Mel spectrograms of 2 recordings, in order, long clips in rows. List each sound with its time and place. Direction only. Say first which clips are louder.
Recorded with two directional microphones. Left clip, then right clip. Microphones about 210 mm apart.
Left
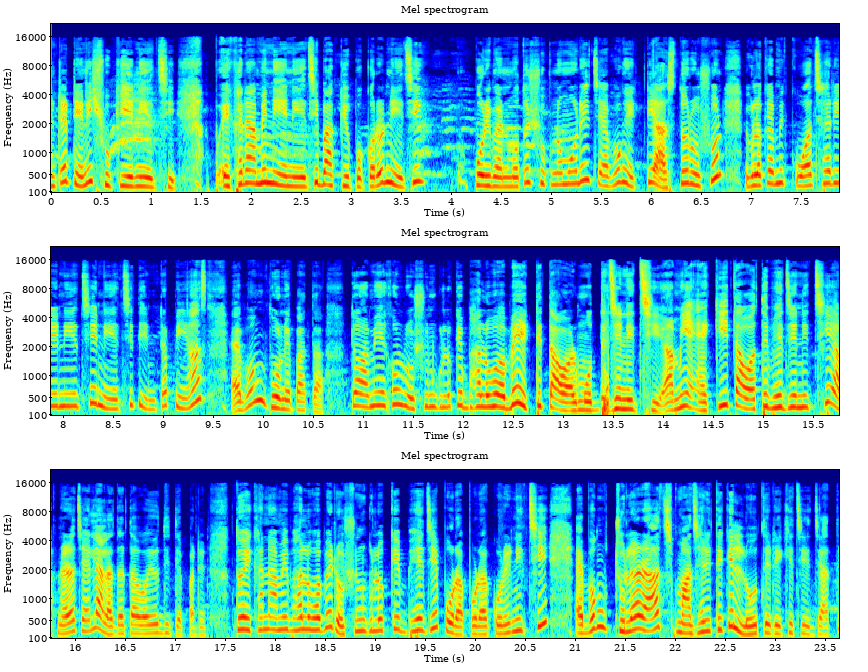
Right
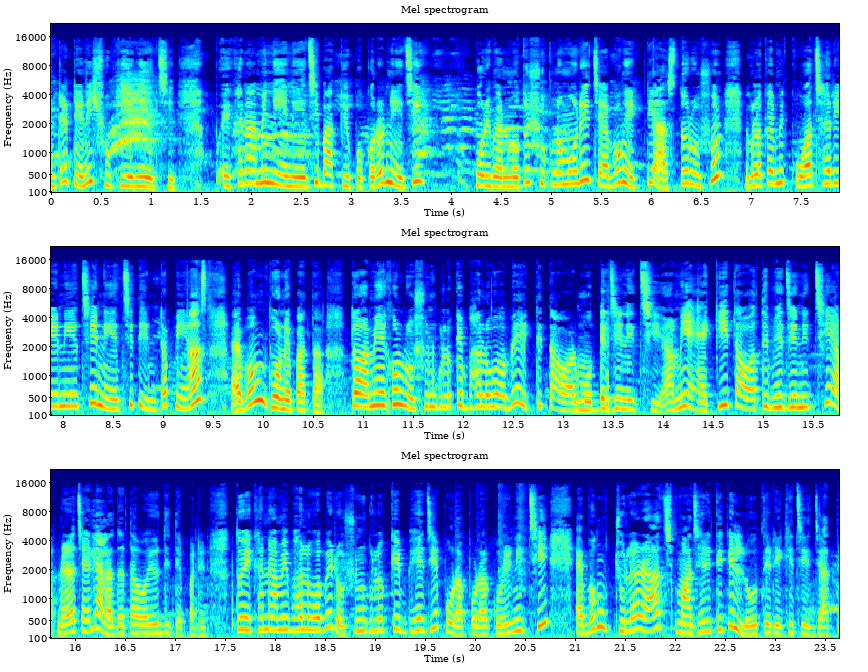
0.0 s speech: left 11 dB; 40° left (ahead or behind)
